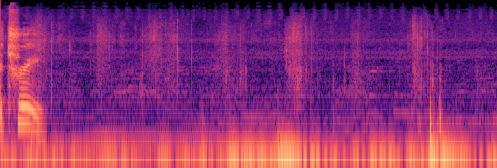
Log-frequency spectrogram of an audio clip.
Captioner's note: group chatters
